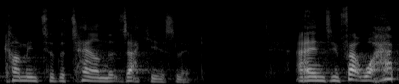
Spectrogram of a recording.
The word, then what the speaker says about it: Zacchaeus: Zacchaeus. Uh, that's how I pronounce his name. I know some people call him Zacchaeus or something like that. Zacchaeus, I call him.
